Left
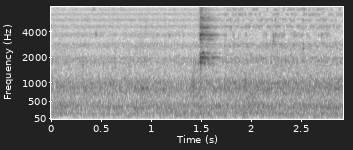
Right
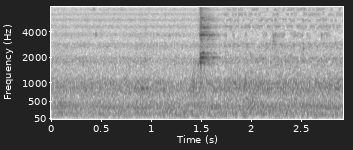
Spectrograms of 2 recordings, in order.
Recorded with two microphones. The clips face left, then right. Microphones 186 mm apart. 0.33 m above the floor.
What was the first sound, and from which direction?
Tapping, 25° left (ahead or behind).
